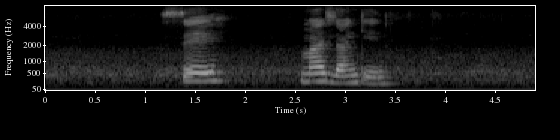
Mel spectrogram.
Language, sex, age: South Ndebele, female, 21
